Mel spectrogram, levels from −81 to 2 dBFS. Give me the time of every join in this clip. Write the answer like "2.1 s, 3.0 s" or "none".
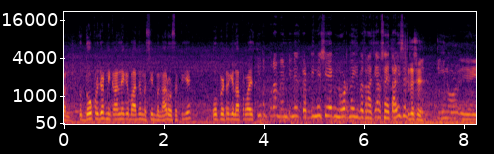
3.8 s, 6.9 s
